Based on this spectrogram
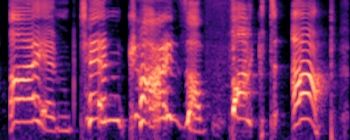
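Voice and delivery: very high, slow, giddy near-shrieking; giddy euphoria. A narrator's reading. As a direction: float away in mad delight. John delirious.

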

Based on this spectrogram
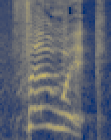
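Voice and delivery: high calling-out at normal volume; high-pitched yell, little volume. A narrator's reading. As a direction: call the name out high. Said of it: "he yelled".

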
